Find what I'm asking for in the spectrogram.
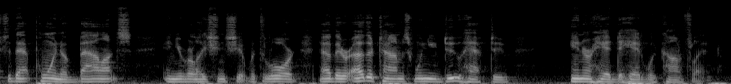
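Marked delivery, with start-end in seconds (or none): none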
